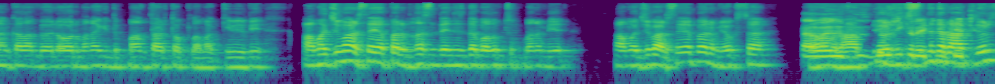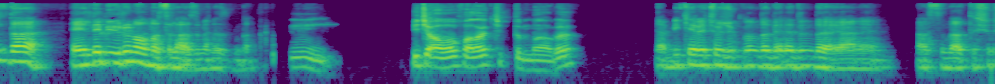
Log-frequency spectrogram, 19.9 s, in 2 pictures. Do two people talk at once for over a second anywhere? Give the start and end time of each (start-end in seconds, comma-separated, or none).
8.1-9.8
